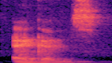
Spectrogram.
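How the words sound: The surname is pronounced with English sounds. "if you pronounce it in English"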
